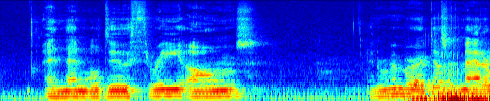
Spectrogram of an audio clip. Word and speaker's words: Aum: in your sinuses and you'll hear many syllables at least three separate syllables so ohm is either spelled om or AUM and a um accentuates the different syllables and then I mean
